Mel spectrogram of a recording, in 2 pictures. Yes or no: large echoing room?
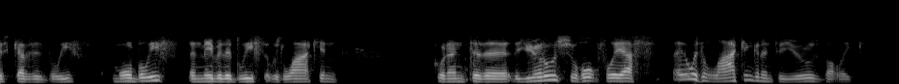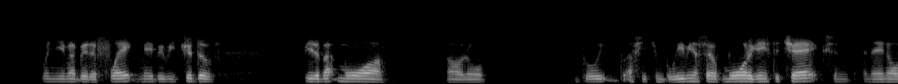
no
